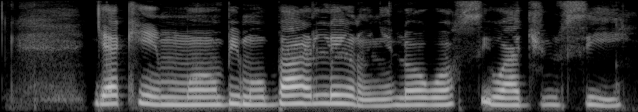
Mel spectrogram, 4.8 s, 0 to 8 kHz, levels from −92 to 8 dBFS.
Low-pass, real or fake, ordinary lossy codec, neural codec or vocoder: none; real; none; none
